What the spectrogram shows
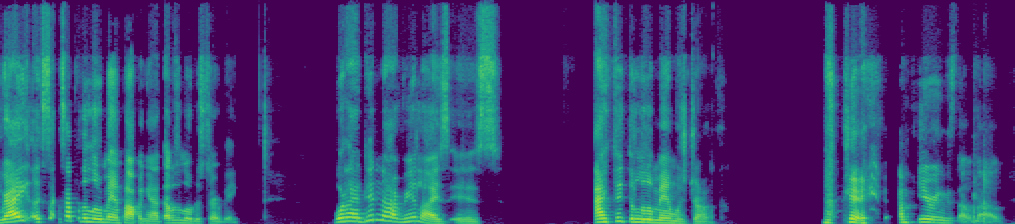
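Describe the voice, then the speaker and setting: Speaking straight to her viewers, a Boston-based channel host whose first language is French shares a relaxed story in an animated, profane style. Her voice is pitched in the middle range.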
